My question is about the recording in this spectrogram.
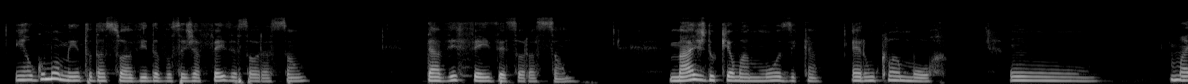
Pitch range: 160-195 Hz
